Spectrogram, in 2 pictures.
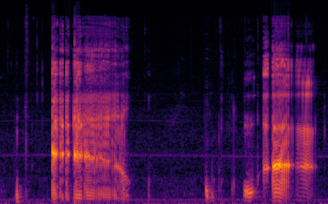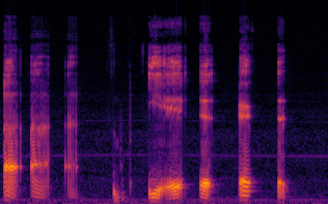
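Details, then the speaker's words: Deliberate burping on command: about a dozen loud voiced belches, some drawn out and shaped like words (burp-talking "hater"), in a quiet room; burping. "I learned how to burp talk a new word let me try hey can y'all tell what there was I was saying hater"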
